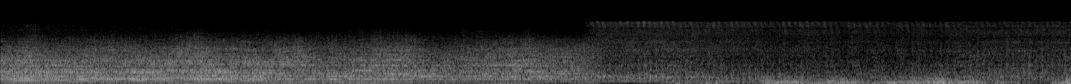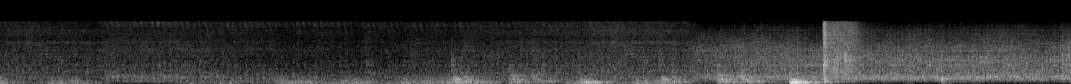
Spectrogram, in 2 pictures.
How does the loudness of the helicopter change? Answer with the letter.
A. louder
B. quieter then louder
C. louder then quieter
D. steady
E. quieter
B.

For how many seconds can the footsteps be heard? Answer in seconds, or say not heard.
5 s.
